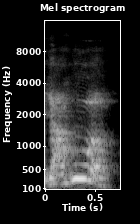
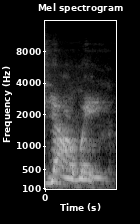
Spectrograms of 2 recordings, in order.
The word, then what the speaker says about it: Yahweh: be habberry bush to explain why they say Yahwh or Yakqua or Yahawah because they won't find it in any goddamn Bible encyclopedia or dictionary. I'm giving you what the modern consensus is. It's Yahweh. Shout out to Yahweh been Yahweh.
